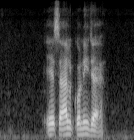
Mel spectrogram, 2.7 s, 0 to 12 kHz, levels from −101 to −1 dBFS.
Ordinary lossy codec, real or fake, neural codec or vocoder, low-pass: Opus, 16 kbps; fake; vocoder, 22.05 kHz, 80 mel bands, WaveNeXt; 9.9 kHz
